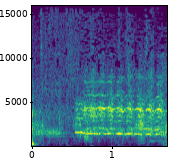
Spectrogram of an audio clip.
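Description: A horse in the video game Hunt: Showdown gives a drawn-out whinny lasting over a second, with faint hoof clip-clops underneath.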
